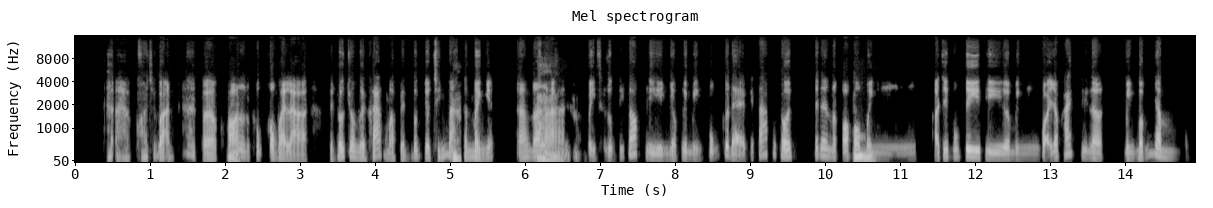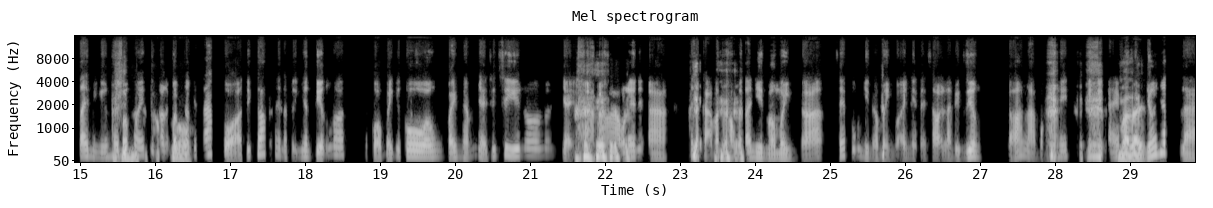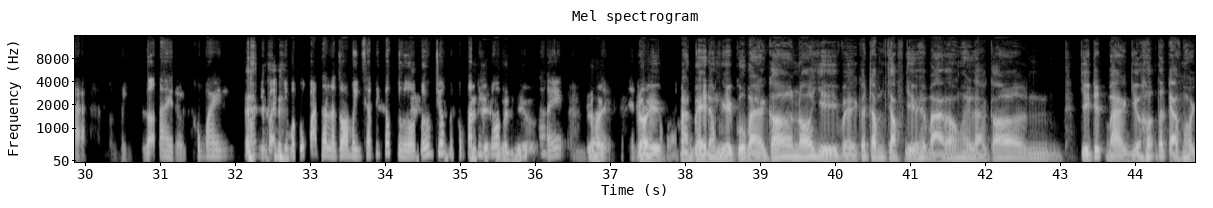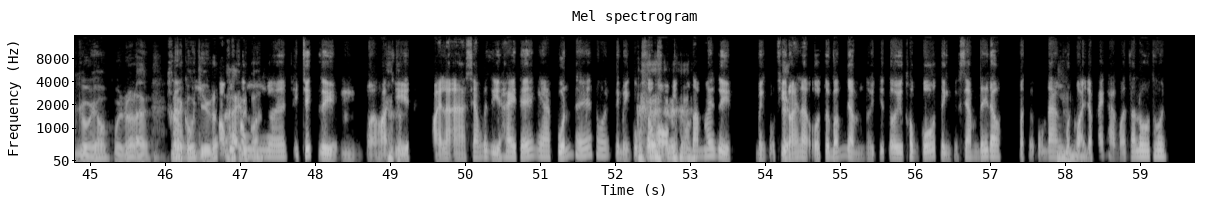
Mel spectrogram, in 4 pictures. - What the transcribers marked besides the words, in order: chuckle; in English: "tab"; tapping; laughing while speaking: "Ờ, vậy hả?"; in English: "tab"; laugh; other noise; laughing while speaking: "cái"; chuckle; laugh; unintelligible speech; background speech; laughing while speaking: "mọi"; chuckle; laugh
- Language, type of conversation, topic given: Vietnamese, podcast, Bạn đã làm thế nào để giảm thời gian dùng mạng xã hội?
